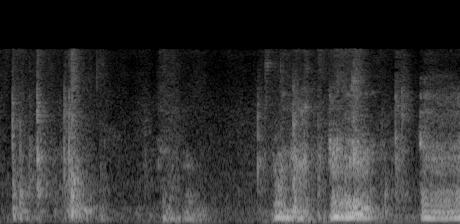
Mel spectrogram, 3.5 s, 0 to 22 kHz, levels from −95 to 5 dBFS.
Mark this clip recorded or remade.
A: recorded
